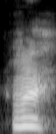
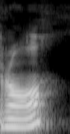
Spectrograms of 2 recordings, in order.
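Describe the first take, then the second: First: The vowel is a short 'e' sound. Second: The vowel is a long 'a' sound. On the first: "تلفظ میشود ره" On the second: "کلمه راه"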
